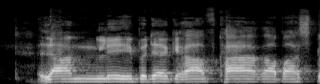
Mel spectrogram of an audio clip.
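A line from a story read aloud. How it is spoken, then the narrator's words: Man thundering. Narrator (German): donnerte ein Mann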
